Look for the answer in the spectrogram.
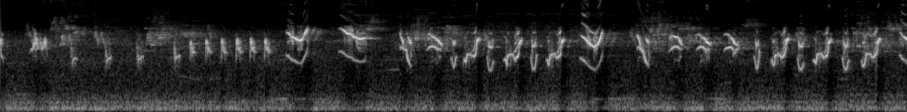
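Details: Long-tailed shrike kept as a cage bird sings imitations of canary and other species: quick series of clipped chirps, then swooping whistled notes and looping rising-falling phrases in a lively, varied stream.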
